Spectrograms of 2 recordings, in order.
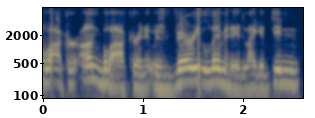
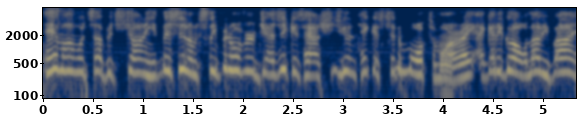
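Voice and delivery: put-on very high, rushed little kid's voice; 11 semitones higher, 5 dB quieter than usual. Calling random phone numbers at sixteen, in a little kid's voice. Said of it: "I was able to do like a little kid's voice".

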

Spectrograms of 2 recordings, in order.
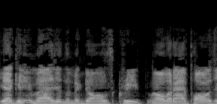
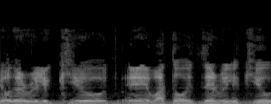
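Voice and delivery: very low, deep, quiet, slangy casual voice; 7 semitones lower, 7 dB quieter than usual. Retelling what Ricky would say, imitating Ricky's voice. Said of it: "Not that he really speaks like that".

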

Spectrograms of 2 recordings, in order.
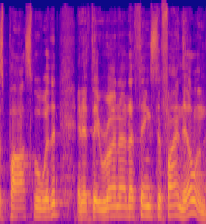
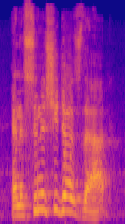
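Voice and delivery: usual speaking voice

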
